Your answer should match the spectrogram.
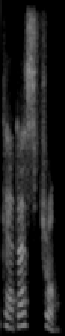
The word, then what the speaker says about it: catastrophe: word is changing now first word pronunciation catastrophe can test strong actually we give a heaviness right this sound the syllable the second syllable is quite strong catastrophe we said but this is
